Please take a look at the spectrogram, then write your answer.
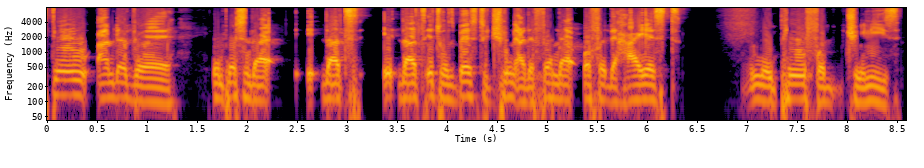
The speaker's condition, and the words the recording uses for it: Stuttering. So if in the course of this talk, I do happen to repeat or block on some words, please bear with me.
